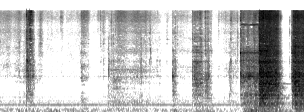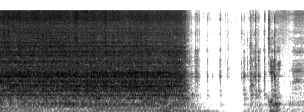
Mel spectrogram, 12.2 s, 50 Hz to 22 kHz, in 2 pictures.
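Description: A power cutting tool slicing through the steel spare tire carrier on a 2nd Gen Dodge Cummins, a loud, steady, high-pitched grinding whine lasting about five seconds, set between quieter shop handling noises and brief clatter.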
